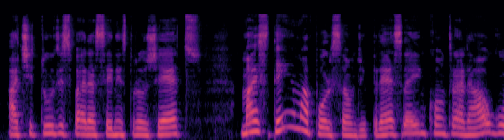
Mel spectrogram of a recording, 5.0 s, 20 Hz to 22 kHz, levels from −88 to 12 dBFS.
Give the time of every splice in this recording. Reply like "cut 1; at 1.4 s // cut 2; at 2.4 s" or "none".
cut 1; at 1.2 s // cut 2; at 2.7 s // cut 3; at 4.0 s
